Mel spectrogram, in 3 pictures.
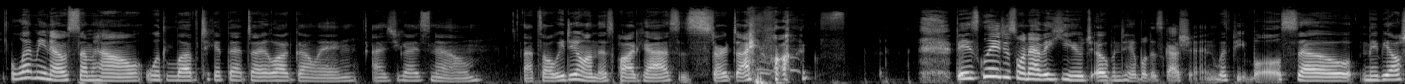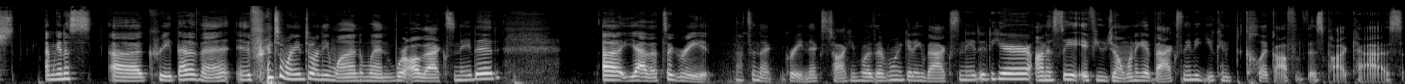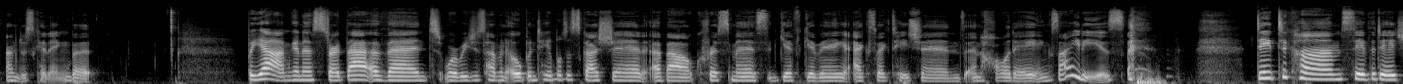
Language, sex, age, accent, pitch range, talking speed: English, female, 20-39, American, 175-235 Hz, 170 wpm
